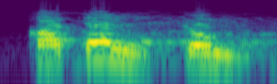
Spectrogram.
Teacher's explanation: أرجوك رقق اللام بتاعت قتلتم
